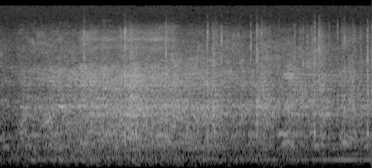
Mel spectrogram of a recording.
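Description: An audience claps in a steady, dense wash of applause that holds for nearly three seconds, fairly even in loudness, with a faint murmur of crowd voices mixed in.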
